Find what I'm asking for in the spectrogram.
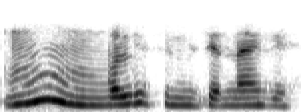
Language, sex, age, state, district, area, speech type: Kannada, female, 60+, Karnataka, Kolar, rural, conversation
